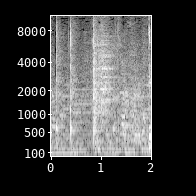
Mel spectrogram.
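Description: A metal spoon knocking against a stainless steel bowl as food is put in and stirred: three sharp clinks within the first second.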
